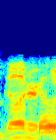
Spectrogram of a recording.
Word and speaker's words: Goedert: Goedert. – Oh, Goedert, yeah.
